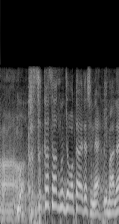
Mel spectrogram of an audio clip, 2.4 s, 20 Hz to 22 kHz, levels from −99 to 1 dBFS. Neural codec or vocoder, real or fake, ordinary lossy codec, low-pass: codec, 24 kHz, 3 kbps, HILCodec; fake; none; 7.2 kHz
